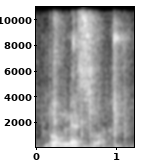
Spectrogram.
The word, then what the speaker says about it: भुवनेश्वर: भुवनेश्वर, भुवनेश्वर, नेश्वर उच्चारण कीजिए, स्र नहीं है, भुवनेश्वर, यानी तालाबेसा को ज्वाइंट किया गया है।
